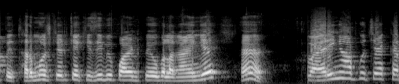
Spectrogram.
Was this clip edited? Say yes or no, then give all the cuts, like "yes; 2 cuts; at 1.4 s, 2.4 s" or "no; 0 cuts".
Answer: yes; 1 cut; at 3.0 s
